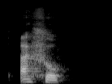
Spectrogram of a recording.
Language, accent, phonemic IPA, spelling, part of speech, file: French, France, /a ʃo/, à chaud, adverb, LL-Q150 (fra)-à chaud.wav
- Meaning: 1. when the material is hot 2. immediately, spontaneously, in the heat of the moment, off the cuff, without allowing things to cool off, without thinking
